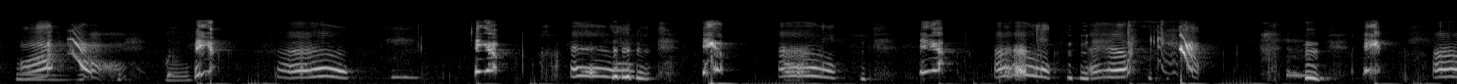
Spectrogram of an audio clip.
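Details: A young child, recorded on a Flip Video camcorder, has short, abrupt, voiced hiccup catches mixed with babbling and giggles; hiccups.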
